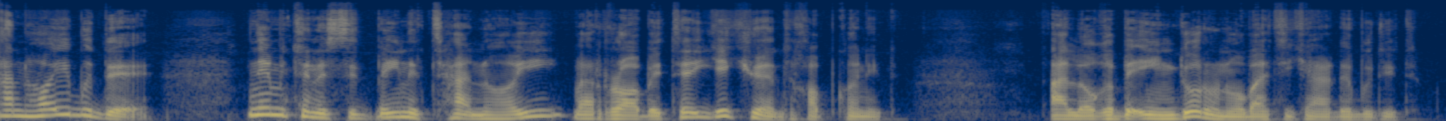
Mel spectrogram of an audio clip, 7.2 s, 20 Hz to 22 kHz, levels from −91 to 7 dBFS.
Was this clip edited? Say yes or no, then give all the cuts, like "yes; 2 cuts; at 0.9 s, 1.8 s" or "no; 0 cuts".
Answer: no; 0 cuts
